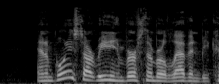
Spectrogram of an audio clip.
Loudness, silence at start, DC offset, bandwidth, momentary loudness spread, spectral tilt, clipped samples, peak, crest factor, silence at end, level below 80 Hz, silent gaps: -28 LUFS; 0.35 s; under 0.1%; 15 kHz; 6 LU; -5 dB/octave; under 0.1%; -10 dBFS; 18 dB; 0 s; -62 dBFS; none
